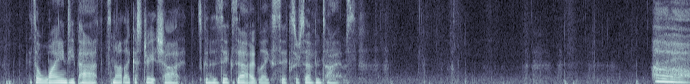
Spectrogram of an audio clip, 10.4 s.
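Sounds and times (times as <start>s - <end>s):
footsteps on a dirt path: 0.0s - 1.7s, 5.2s - 9.8s
low hiss: 0.0s - 10.3s
speech: 0.5s - 5.4s.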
